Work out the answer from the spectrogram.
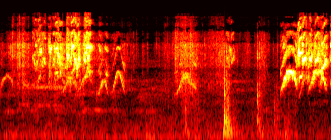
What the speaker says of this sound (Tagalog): nag-umpisa na naman yung ibon ko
